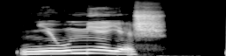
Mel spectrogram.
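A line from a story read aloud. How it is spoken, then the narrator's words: Gloomy. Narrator (Russian): мрачно сказал Синдбад-мореход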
